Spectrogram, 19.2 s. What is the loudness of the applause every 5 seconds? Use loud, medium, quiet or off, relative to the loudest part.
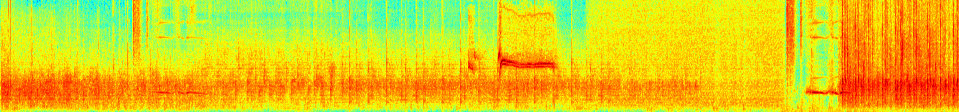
medium, quiet, quiet, loud.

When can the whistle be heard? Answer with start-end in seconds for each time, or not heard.
2.6-4.1, 9.3-11.2, 15.7-17.0.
